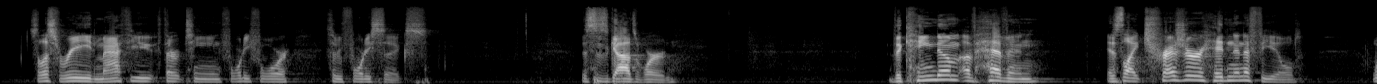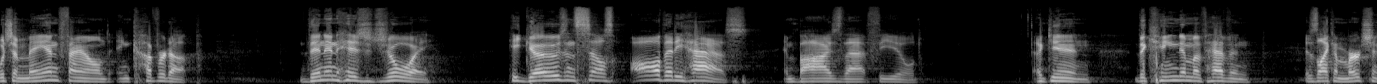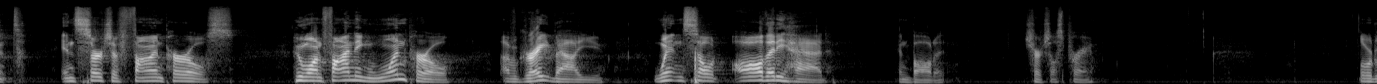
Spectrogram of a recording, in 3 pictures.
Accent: American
